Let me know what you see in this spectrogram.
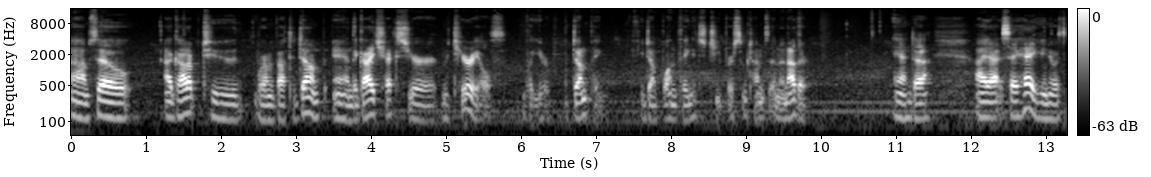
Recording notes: AUDIO LOW.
